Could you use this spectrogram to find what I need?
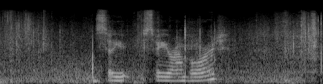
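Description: A woman speaks quietly nearby.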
